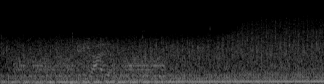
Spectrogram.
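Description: Propeller aircraft engine in a War Thunder dogfight against a Spitfire, a loud steady drone that holds an even pitch throughout, close and continuous.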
